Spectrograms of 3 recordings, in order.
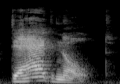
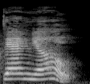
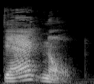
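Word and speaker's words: Daigneault: their next head coach mark dagnolt not danielle he pronounces it dagnolt according to wikipedia i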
